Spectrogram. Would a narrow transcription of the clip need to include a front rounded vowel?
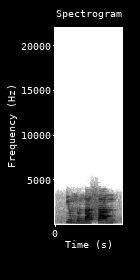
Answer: no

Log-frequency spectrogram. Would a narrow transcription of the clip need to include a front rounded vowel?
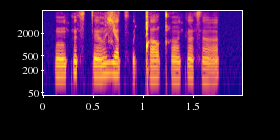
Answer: no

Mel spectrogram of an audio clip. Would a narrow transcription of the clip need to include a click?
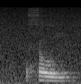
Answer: no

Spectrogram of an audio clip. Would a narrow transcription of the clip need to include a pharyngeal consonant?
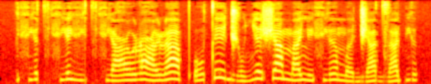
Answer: yes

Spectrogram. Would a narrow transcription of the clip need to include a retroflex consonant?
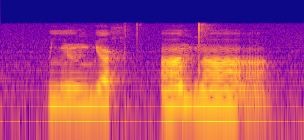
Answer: no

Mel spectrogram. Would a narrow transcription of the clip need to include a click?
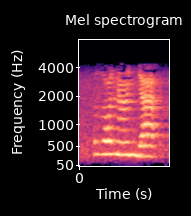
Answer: no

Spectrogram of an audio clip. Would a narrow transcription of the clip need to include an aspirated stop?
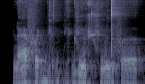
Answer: no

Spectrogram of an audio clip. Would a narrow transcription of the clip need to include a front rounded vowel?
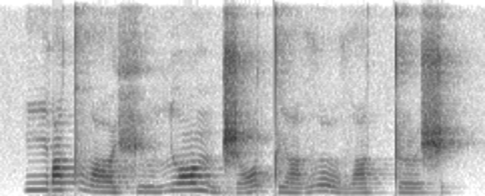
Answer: yes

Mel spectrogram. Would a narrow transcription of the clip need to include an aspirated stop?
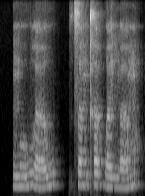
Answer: yes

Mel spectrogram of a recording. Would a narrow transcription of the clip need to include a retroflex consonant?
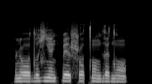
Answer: yes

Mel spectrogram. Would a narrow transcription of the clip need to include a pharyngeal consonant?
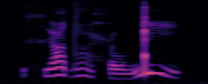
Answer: yes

